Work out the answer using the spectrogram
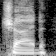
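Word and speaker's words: Chüd: Yes, the ritual of Chud, which, by the way, is spelled C-H-U-umlaut. – Okay. – So it's Ritual of Chud, which I always think is hilarious.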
